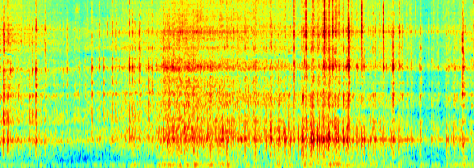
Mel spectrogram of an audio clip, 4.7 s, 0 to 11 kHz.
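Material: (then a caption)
Wood. Fingernails of both hands scratch and tap across the hollow lid of a carved, varnished wooden box. Dense, dry scratching is broken by quick taps, with a faint hollow resonance around 520 Hz. The sound swells louder in the middle before easing off.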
